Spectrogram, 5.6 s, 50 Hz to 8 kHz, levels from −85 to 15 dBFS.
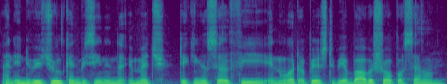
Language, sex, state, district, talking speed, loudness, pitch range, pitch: English, male, Sikkim, Gangtok, 225 wpm, -16 LUFS, 125-145 Hz, 135 Hz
